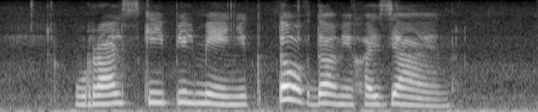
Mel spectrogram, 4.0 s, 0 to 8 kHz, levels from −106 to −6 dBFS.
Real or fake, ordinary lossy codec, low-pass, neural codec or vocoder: real; none; none; none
